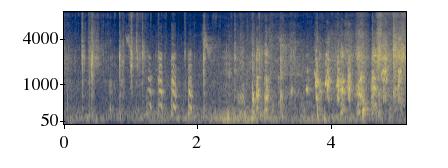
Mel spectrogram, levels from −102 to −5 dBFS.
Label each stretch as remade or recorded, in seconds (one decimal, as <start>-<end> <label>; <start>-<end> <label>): 0.0-5.1 recorded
